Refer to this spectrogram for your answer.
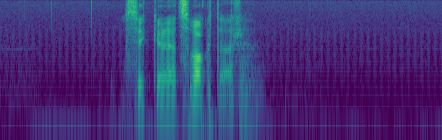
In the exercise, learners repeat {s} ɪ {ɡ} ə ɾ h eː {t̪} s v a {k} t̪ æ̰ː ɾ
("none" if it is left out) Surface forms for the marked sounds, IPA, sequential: s, k, t̪, k

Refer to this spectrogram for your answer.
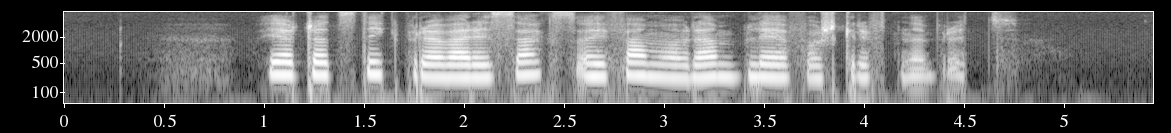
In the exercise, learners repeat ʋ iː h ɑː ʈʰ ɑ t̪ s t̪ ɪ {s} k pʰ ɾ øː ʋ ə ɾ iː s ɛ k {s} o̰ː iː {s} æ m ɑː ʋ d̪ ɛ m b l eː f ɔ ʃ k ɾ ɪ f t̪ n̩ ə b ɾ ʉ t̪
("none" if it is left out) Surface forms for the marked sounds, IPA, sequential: none, s, f

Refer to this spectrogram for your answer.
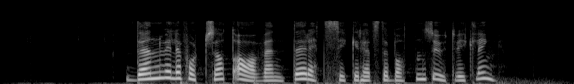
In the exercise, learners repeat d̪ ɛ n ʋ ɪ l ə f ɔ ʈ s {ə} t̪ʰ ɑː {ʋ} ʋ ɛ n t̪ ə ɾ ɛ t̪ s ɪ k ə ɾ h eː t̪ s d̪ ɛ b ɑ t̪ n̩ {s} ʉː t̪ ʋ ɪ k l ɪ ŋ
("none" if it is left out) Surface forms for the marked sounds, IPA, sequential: ɑ, ʋ, s

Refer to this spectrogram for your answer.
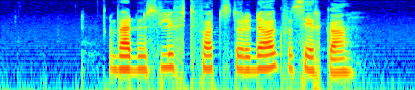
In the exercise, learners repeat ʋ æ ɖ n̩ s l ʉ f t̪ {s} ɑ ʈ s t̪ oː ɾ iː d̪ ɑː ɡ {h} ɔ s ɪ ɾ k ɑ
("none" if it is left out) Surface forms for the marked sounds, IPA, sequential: f, f

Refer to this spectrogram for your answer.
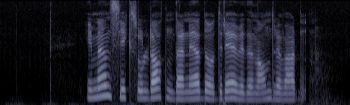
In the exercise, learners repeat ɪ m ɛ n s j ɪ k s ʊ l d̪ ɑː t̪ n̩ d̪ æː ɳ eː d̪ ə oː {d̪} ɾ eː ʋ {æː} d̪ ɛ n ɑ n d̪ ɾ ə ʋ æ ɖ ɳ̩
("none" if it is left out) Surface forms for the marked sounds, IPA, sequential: d̪, iː

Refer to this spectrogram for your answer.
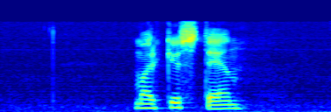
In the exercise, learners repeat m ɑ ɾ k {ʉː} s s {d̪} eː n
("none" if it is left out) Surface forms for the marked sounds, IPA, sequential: ʉ, t̪

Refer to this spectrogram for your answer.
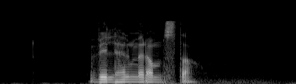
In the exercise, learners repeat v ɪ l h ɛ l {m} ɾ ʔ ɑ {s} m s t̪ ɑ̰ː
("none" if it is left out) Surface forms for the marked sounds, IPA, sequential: m, none

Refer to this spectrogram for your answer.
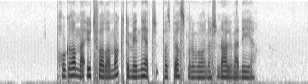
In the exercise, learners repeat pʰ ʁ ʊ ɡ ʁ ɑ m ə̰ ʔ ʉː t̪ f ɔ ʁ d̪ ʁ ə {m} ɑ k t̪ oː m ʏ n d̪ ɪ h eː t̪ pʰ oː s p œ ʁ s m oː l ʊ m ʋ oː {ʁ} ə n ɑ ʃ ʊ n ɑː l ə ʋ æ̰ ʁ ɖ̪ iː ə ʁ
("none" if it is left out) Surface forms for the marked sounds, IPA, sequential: m, ʁ

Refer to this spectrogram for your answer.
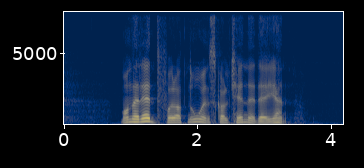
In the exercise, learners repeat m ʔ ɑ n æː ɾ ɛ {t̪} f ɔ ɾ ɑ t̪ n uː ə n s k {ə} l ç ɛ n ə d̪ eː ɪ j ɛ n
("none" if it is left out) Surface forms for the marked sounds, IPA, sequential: d̪, ɑ

